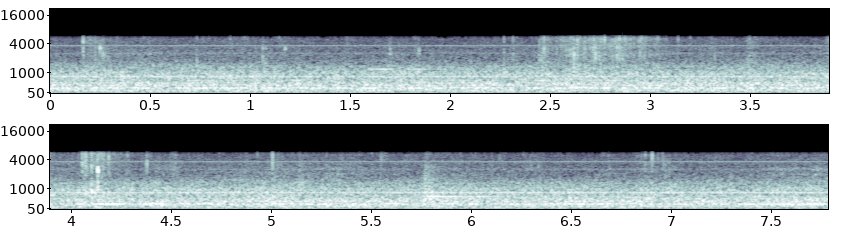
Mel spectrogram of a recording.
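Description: A man chewing and biting into a sandwich: faint wet mouth sounds and a few small clicks, the strongest about four seconds in, over a steady hiss with a faint steady whine.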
